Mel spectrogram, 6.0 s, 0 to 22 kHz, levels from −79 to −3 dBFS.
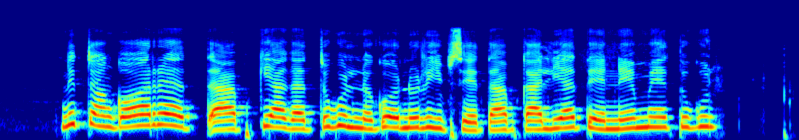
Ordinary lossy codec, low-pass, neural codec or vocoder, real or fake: none; none; none; real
